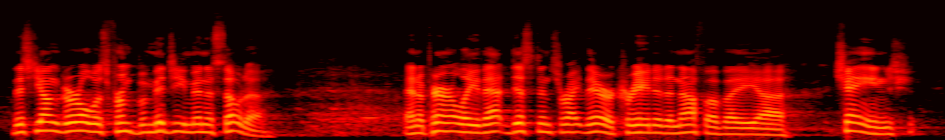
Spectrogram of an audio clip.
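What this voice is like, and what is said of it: Southern American accent. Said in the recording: “you have the coolest Southern accent.”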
